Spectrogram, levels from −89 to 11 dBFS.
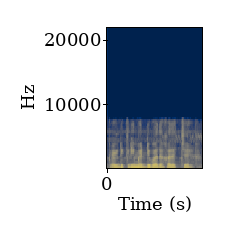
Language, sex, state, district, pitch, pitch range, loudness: Bengali, male, Assam, Hailakandi, 145 Hz, 135-150 Hz, -16 LUFS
